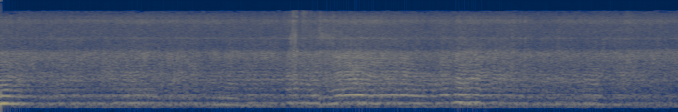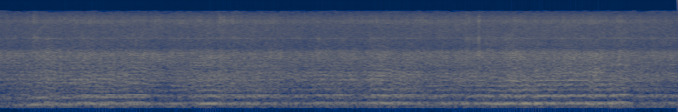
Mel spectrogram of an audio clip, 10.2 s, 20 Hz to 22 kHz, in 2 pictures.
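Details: Honey bee workers circling on orientation flights outside a new hive body in late April 2017, four days after package installation; an even, low droning buzz of many bees throughout, with gentle rises and dips.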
